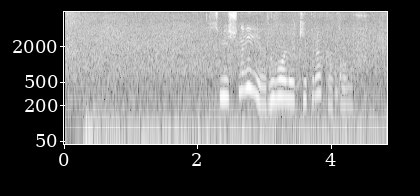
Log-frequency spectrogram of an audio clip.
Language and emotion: Russian, neutral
